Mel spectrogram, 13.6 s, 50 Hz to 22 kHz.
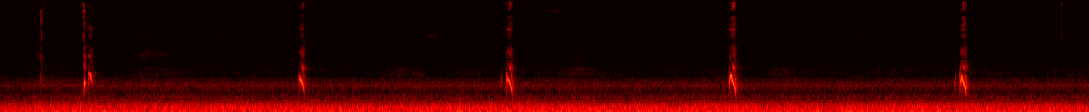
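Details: Newborn baby: five short, sharp, squeaky hiccups about every 3 seconds over a steady background hum; newborn hiccups.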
